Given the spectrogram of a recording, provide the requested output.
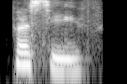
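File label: "perceive", Indian English; Dictionary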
